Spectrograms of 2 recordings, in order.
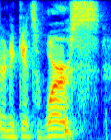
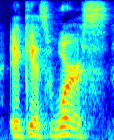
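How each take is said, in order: First: Said in the usual way. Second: Slow, low, ominous "It gets worse"; slow ominous repeat. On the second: Shown as a demonstration. Recapping the comic for viewers, slow ominous. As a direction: drag out "It gets worse" for drama.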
